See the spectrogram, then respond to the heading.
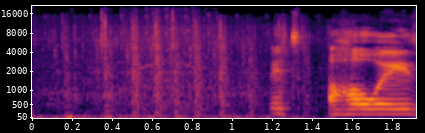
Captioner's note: sewing machine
